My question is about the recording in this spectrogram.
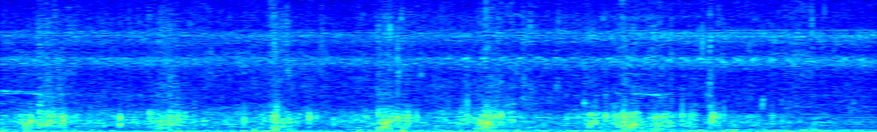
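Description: Footsteps crunching on gravel, irregular and several a second, over a steady background hiss.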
